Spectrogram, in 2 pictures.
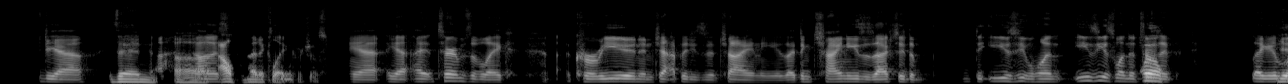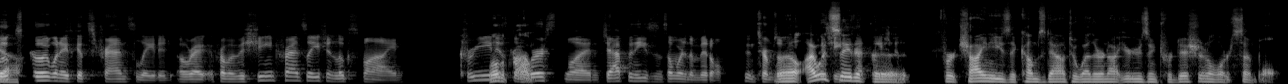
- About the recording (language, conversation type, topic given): English, unstructured, How does the way a story is told affect how deeply we connect with it?
- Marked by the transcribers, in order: sigh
